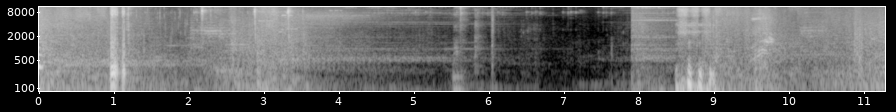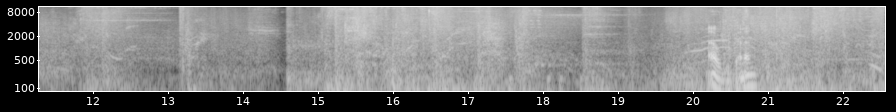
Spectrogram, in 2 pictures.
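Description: Video game spells and hits crackle and boom.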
